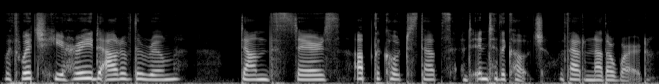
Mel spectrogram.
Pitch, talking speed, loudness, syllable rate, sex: 230 Hz, 190 wpm, -19 LUFS, 4.8 syllables/s, female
